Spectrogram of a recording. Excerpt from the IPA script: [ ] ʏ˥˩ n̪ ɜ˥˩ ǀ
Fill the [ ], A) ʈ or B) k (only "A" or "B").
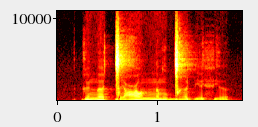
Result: B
